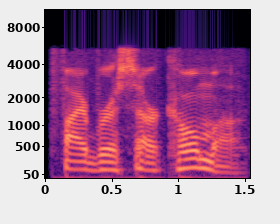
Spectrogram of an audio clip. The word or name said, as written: fibrosarcoma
